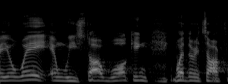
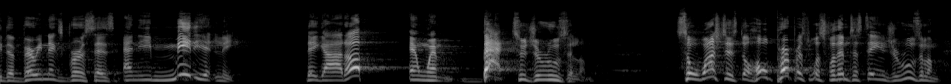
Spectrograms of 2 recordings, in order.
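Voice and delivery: loud, raised, driving sermon delivery; fervent preacher's shout; full-force preaching; 6 semitones higher, 12 dB louder than usual. Real, not acted. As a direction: preach it hard to the whole church.

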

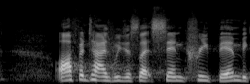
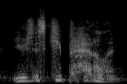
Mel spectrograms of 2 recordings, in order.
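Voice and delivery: far softer, hushed "keep" leaned on; hushed Jesus; 3 semitones lower, 13 dB quieter than usual. Acted. Jesus to the struggling preacher, hushed and much softer. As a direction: whisper "You just keep pedaling" like a private promise. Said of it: "And Jesus is saying".

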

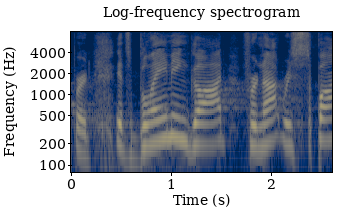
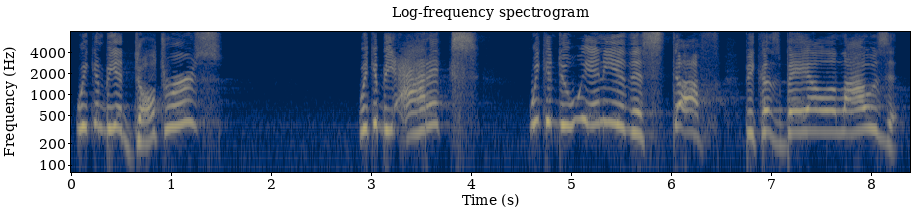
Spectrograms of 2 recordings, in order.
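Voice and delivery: higher, carefree voice of people who want Baal; a hint of a smug sinner bragging; mock carefree idolater; 7 semitones higher than usual. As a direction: lightly play the ones who want to do what they like.

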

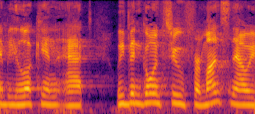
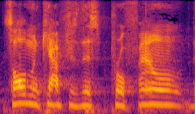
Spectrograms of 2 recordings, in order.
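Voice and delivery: ordinary delivery

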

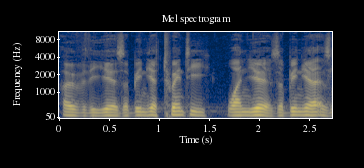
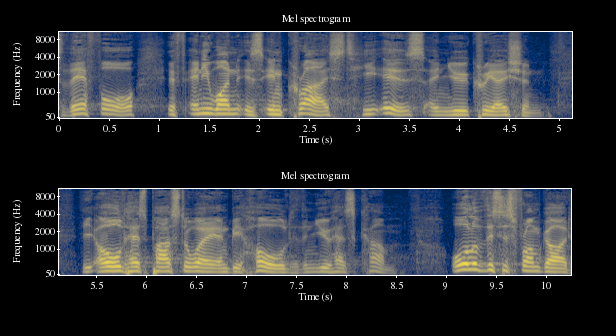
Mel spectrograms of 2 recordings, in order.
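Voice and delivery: louder, punchy scripture preaching; emphatic preaching; 6 dB louder than usual. Real, not acted. Preacher declares new creation in Christ to congregation, emphatic preaching. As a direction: proclaim it to the room with weight on key words.

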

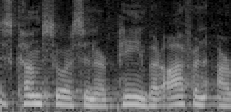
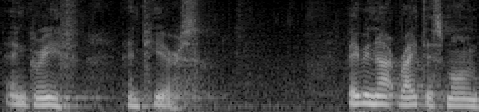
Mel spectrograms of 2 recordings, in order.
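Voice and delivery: normal talking voice

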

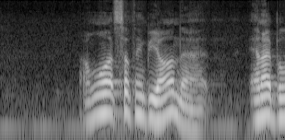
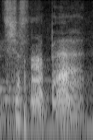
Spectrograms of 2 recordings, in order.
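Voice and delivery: whispered shrug; 12 semitones lower, 8 dB quieter than usual. Retold or imitated. Deflated mock answer.

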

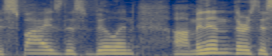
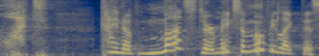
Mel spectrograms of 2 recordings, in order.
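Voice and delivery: higher, louder incredulous question; mock outrage; 5 semitones higher, 3 dB louder than usual. Dad reacts to the sad children's movie with mock outrage. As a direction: play up the outrage.

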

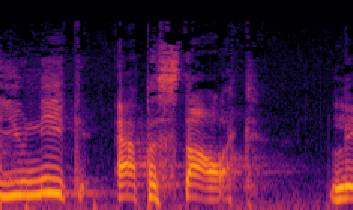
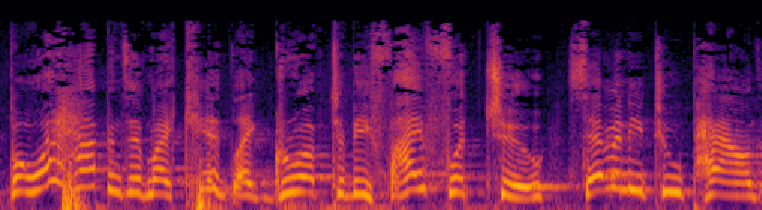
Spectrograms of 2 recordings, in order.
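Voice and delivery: ordinary talk

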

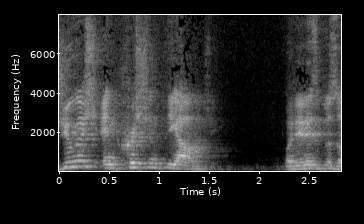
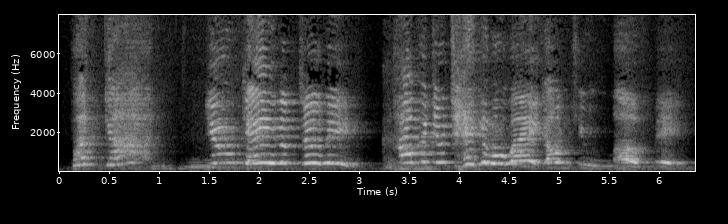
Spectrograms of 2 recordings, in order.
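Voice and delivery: high, whining mock plea; hammed-up pleading; 13 semitones higher, slower than usual. Abraham pleads with God, hammed-up high whine. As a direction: beg like an overacting martyr.

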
